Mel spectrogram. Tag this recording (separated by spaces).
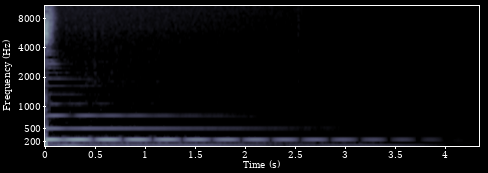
household percussion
